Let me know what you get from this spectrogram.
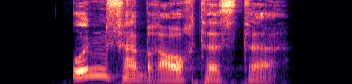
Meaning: inflection of unverbraucht: 1. strong/mixed nominative/accusative feminine singular superlative degree 2. strong nominative/accusative plural superlative degree
- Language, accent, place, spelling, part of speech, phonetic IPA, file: German, Germany, Berlin, unverbrauchteste, adjective, [ˈʊnfɛɐ̯ˌbʁaʊ̯xtəstə], De-unverbrauchteste.ogg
